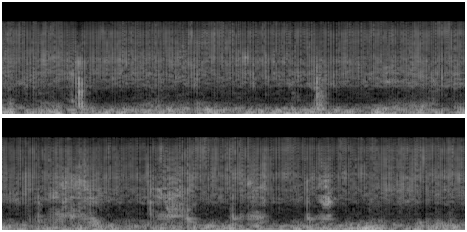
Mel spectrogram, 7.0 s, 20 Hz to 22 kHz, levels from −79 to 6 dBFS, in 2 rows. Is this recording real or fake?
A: fake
